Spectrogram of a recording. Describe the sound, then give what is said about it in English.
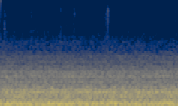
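A car drives along a road with a continuous low engine rumble and road noise. The rumble holds a steady level throughout. “if you can get past me shifting gears and being on the road, I think this is worth your time”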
